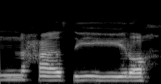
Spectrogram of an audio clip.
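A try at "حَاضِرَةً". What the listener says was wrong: Yang panjang. Yang panjang huruf H-nya. Karena fathah bertemu alif. Hadiroh.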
